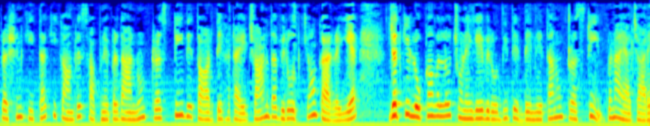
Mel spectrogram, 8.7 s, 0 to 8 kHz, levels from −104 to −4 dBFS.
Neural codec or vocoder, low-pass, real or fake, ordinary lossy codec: none; 7.2 kHz; real; MP3, 32 kbps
